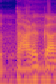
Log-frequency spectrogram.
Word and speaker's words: ताड़का: और उस समय जब उस एरिया में पहुँचे तो ताड़का ने प्रवेश किया। ताड़का या ताटका, कैसे प्रोनाउंसिएशन है? ताड़का।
